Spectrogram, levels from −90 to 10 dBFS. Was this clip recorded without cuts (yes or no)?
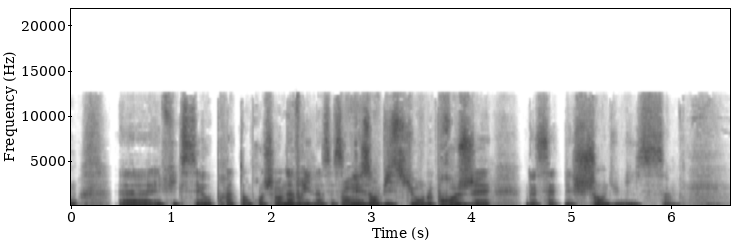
no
